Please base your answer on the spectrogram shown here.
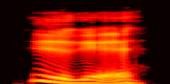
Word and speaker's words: hygge: Hygge, and sometimes hygge.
